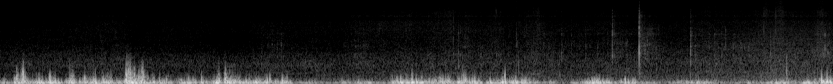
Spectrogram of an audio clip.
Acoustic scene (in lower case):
residential area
